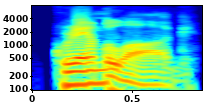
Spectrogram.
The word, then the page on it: Grammalogue: American English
